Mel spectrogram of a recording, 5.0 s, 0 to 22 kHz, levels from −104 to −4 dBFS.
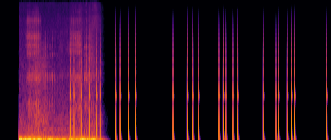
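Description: From 1.06 s right through to 4.92 s there's a train of clicks sitting on top of the sound: about 6.5 per second, unevenly spaced, around thirty in all, each much the same sharp little tick. They poke out well above the material, roughly 10 dB over it, so you hear them plainly even in the gaps. The likely cause is interference from nearby equipment or a faulty connection or power supply injecting pulses.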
